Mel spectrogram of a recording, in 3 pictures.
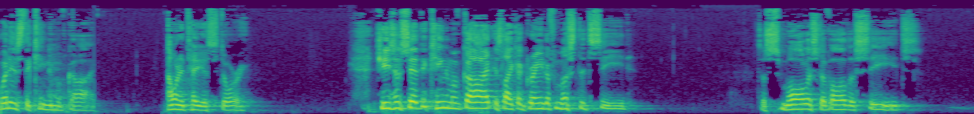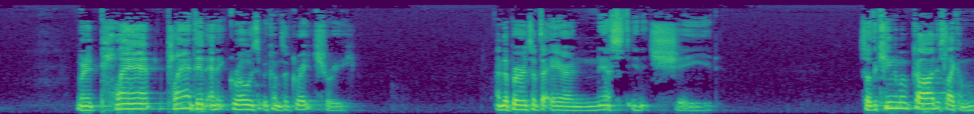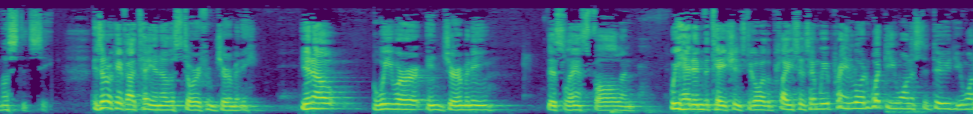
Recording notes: Recorded 1/11/2015 at Christ Church Anglican.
